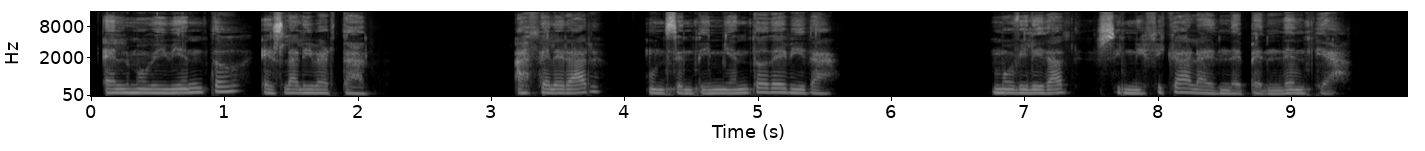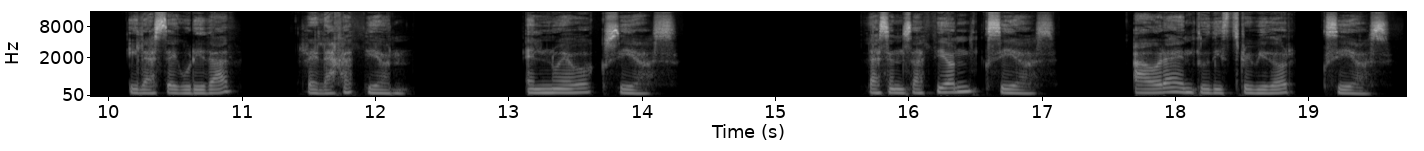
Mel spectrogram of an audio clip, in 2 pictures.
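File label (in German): Spanish, Werbung; Xios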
